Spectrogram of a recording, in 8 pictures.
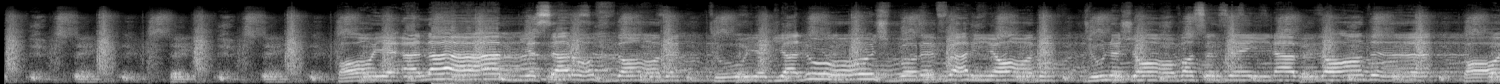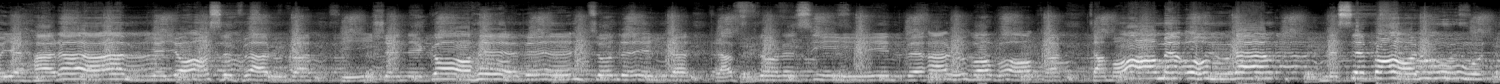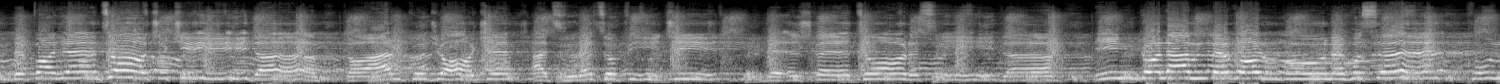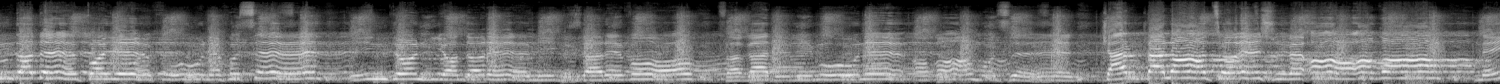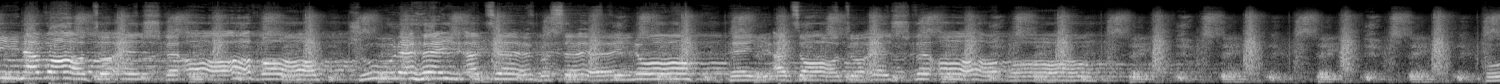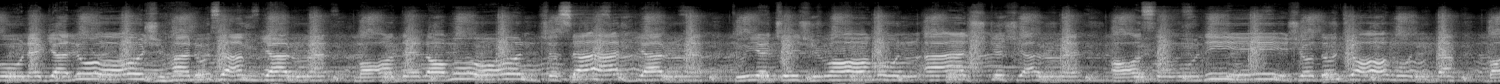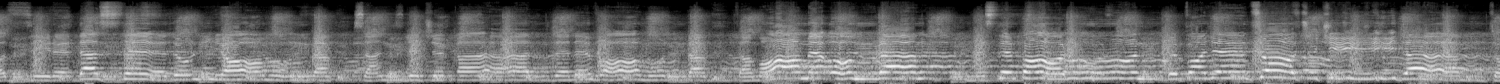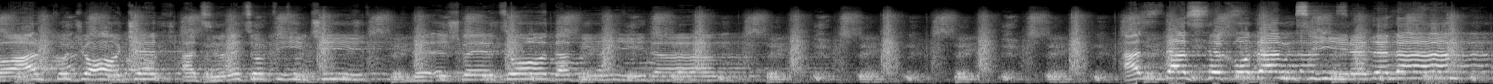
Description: نوحه محرم 97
